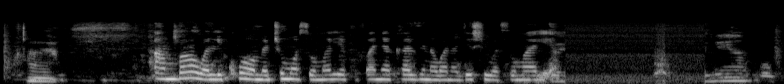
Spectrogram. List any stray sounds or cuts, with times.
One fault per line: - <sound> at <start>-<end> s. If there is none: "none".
- bark at 6.5-6.9 s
